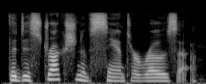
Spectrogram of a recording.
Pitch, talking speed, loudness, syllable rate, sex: 175 Hz, 145 wpm, -19 LUFS, 5.3 syllables/s, female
